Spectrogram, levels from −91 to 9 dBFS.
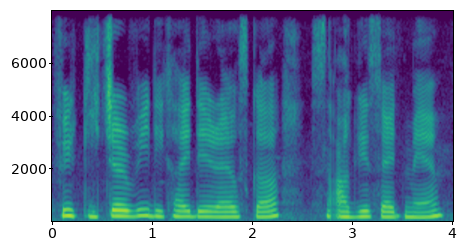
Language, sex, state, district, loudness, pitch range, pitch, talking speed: Hindi, female, Arunachal Pradesh, Papum Pare, -14 LUFS, 190-215 Hz, 200 Hz, 165 wpm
